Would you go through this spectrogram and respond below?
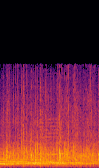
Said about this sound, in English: Give a mighty clap unto the Lord, somebody.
